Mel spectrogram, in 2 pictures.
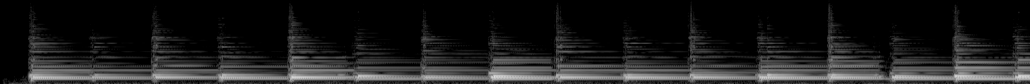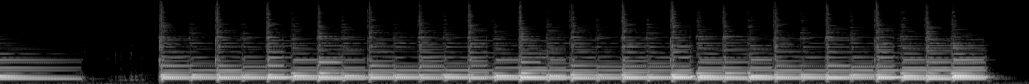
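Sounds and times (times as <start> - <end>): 
ukulele strumming: 0.1 - 20.4.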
